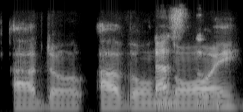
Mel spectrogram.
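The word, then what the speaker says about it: Adonai: I tend to also pronounce it noi, adonoi. That is the way Ashkenazi Jews usually do it.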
